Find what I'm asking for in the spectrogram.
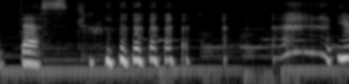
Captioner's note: laughs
